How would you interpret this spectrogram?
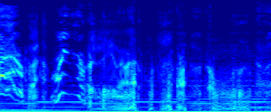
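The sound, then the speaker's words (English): A pig grunts and oinks repeatedly, a busy stream of nasal snorts and rising squeals running loudly through the whole few seconds without pause. “He was reportedly killed by a rabbit, while Philip, son and heir of Louis VI of France, was consigned to an early grave by a diabolical pig.”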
